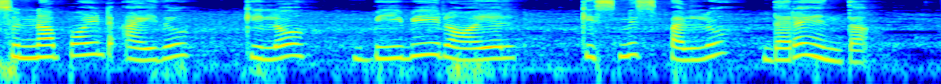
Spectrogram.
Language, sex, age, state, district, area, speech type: Telugu, female, 18-30, Andhra Pradesh, Kakinada, urban, read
